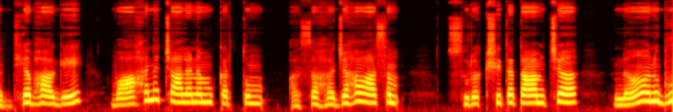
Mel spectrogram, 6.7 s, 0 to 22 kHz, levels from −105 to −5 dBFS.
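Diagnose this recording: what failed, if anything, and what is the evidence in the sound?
Imaging from sample-and-hold upsampling at the sample-rate conversion stage runs through the whole speech clip. A metallic fizz about 22 dB below the speech fills 8 to 16 kHz, which fits 16 kHz audio whose samples were simply repeated to reach 48 kHz. Unlike codec or hiss artefacts, it rises and falls with the speech and moves opposite to the pitch.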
